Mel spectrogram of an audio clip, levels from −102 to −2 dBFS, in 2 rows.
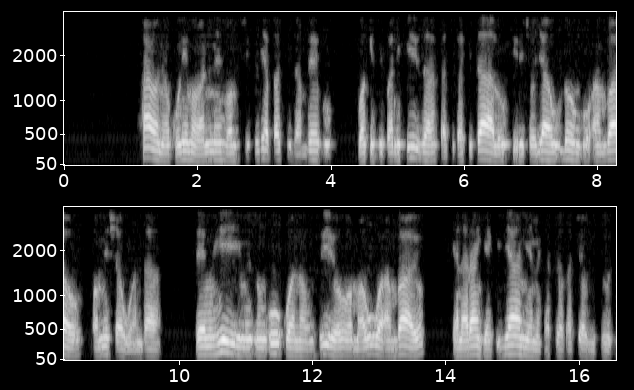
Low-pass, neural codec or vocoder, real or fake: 3.6 kHz; codec, 16 kHz, 8 kbps, FreqCodec, larger model; fake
